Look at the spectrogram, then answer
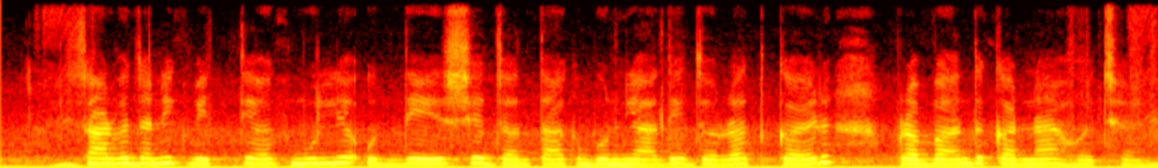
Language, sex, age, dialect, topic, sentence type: Maithili, female, 18-24, Eastern / Thethi, banking, statement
